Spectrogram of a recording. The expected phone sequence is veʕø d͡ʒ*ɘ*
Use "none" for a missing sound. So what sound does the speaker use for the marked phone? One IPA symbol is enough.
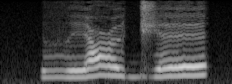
ɛ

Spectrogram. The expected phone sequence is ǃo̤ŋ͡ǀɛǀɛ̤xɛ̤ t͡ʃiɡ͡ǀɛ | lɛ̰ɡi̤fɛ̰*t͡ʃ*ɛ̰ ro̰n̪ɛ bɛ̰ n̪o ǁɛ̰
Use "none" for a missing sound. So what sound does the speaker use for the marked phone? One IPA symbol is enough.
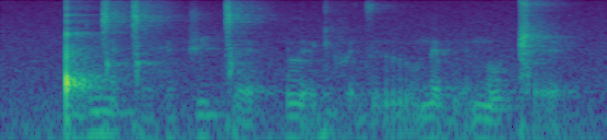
d͡z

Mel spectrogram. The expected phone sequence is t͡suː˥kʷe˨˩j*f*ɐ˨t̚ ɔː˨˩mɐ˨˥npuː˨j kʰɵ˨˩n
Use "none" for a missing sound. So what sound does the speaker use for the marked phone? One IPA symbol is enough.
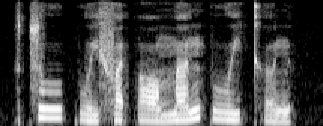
f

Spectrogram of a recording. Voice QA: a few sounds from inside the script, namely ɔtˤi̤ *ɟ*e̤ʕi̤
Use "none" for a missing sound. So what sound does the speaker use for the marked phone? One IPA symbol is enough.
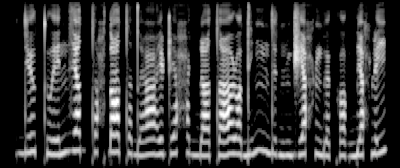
d̪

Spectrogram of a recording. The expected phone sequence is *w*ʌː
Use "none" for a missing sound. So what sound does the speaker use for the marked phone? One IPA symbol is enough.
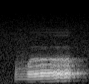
v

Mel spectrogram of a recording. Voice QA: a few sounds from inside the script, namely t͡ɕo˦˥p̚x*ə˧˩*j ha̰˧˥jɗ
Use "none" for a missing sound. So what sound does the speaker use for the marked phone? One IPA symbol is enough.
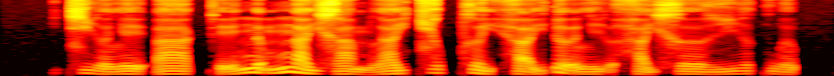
ə˧˩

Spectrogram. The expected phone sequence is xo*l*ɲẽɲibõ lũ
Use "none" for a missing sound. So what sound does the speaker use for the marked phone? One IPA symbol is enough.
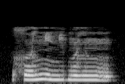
l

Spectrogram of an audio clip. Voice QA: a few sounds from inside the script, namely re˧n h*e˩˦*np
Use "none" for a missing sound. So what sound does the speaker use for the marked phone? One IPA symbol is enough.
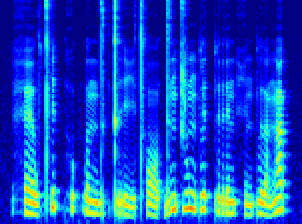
i˩˦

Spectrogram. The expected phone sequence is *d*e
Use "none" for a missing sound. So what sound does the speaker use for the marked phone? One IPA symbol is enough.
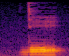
d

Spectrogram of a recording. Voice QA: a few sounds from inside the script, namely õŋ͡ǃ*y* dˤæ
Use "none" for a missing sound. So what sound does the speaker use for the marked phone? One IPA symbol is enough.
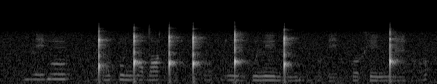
y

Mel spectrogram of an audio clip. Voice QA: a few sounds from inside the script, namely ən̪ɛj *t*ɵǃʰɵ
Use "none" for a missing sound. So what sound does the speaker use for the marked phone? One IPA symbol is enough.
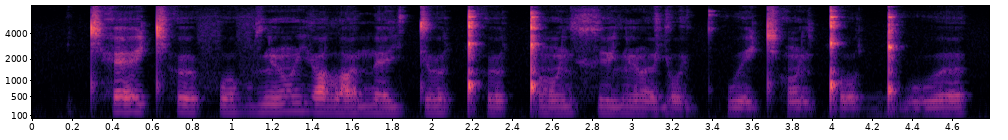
t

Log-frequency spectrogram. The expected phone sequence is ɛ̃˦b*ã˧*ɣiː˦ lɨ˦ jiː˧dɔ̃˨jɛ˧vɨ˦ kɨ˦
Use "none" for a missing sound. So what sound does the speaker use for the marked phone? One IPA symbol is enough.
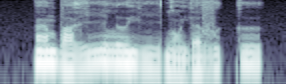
a˧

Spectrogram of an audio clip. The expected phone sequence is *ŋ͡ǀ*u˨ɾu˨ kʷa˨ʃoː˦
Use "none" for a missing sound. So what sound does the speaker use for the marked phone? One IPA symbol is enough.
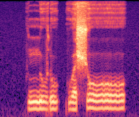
n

